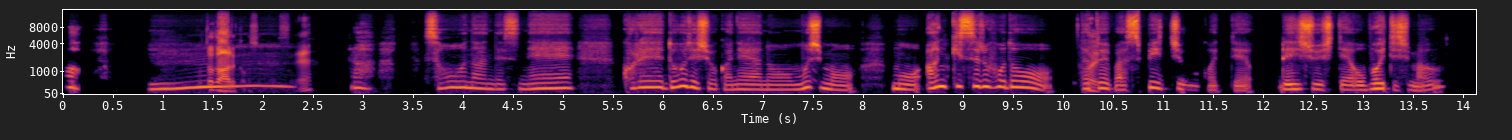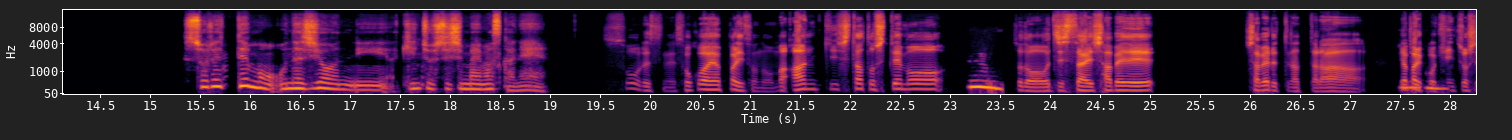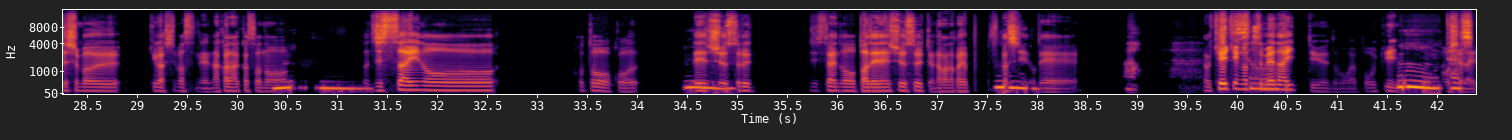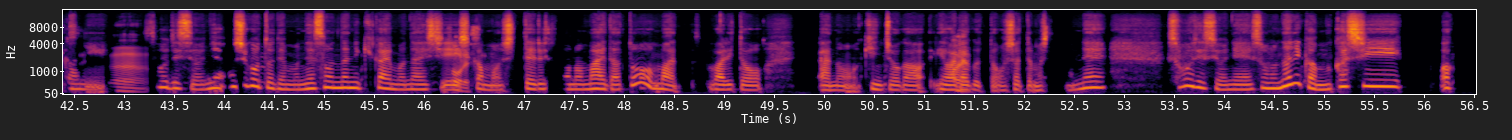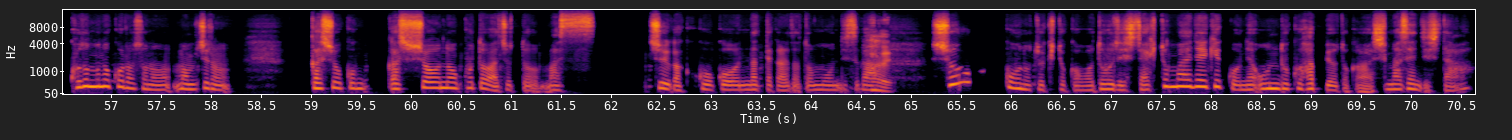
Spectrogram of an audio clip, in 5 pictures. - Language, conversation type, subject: Japanese, advice, 人前で話すときに自信を高めるにはどうすればよいですか？
- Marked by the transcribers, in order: none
